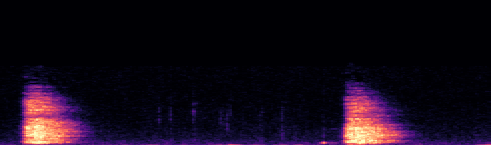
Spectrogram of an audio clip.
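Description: A person breathing close to the microphone: two short breaths, one just after the start and one near the end, with faint keyboard clicks between them.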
